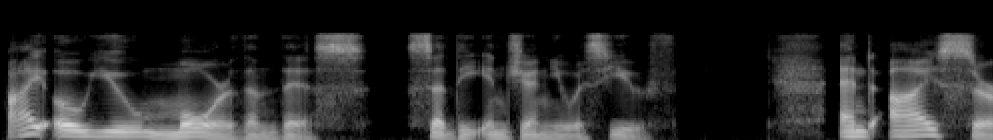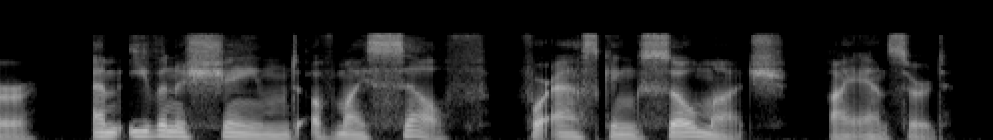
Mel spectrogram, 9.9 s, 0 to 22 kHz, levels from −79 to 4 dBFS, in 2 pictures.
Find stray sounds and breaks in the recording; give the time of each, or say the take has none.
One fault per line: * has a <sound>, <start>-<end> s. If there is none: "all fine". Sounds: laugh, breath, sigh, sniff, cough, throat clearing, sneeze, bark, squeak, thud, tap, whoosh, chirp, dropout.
all fine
